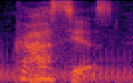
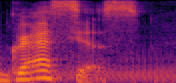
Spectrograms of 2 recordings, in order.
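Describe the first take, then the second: First: A whispered, secretive thanks; soft unvoiced Gracias. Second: Said in the usual way. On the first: Shown as a demonstration. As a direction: breathe the word Gracias with no voice.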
